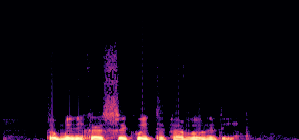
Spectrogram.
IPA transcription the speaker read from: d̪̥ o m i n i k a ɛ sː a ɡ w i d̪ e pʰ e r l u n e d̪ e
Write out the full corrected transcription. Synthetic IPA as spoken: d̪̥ o m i n i k a ɛ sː e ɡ w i t̪ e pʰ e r l u n e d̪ i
